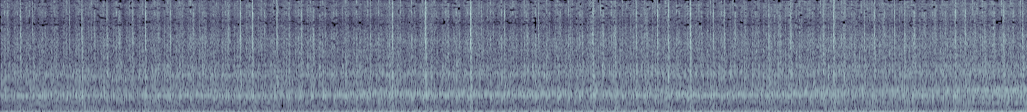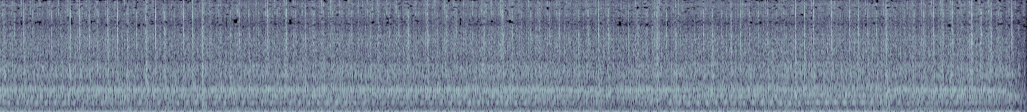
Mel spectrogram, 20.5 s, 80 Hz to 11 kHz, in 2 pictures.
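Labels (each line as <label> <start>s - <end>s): A sewing machine needle stitching through fabric, accelerating. 0.0s - 20.5s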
